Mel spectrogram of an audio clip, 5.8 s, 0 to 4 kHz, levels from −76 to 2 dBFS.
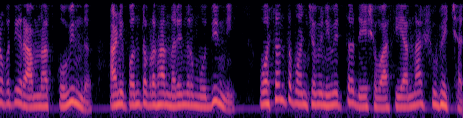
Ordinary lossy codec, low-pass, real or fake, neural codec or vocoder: Opus, 16 kbps; 3.6 kHz; real; none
